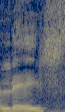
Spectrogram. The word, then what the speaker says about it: lash: Lash, claro, pero se pronuncia Leish.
